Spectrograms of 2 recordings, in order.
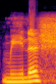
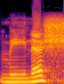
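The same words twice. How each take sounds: Both takes have the same delivery.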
